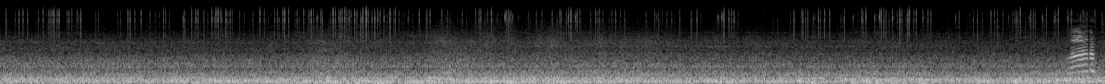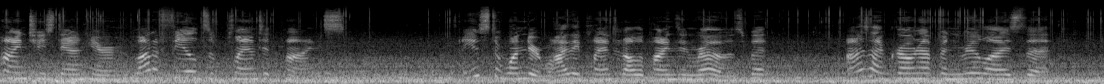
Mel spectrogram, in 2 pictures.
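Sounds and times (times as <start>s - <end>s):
car road noise from inside: 0.0s - 22.0s.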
